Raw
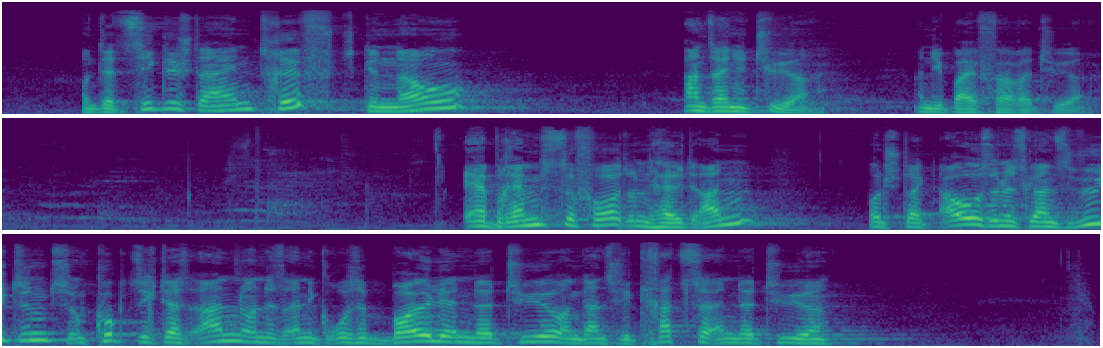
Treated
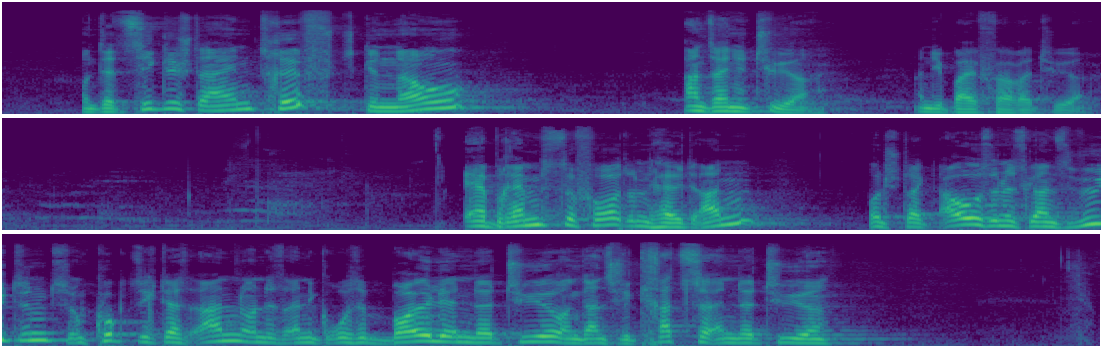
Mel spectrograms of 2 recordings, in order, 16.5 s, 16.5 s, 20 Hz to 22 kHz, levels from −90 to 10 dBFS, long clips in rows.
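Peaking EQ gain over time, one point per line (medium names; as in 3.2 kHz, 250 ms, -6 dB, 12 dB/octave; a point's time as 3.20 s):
peaking EQ 6.7 kHz 1.6 oct
3.87 s +2.5 dB
4.61 s -7.5 dB
12.77 s -7.5 dB
13.18 s +3.5 dB
13.84 s +10.5 dB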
